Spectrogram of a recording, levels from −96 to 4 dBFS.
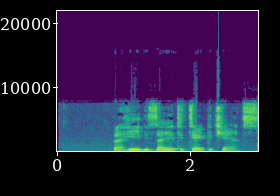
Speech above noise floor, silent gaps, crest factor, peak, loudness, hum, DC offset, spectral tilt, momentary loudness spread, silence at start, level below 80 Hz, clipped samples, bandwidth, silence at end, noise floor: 34 dB; none; 14 dB; 0 dBFS; -13 LUFS; none; under 0.1%; -3 dB/octave; 6 LU; 0.85 s; -52 dBFS; under 0.1%; 8.4 kHz; 0 s; -46 dBFS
